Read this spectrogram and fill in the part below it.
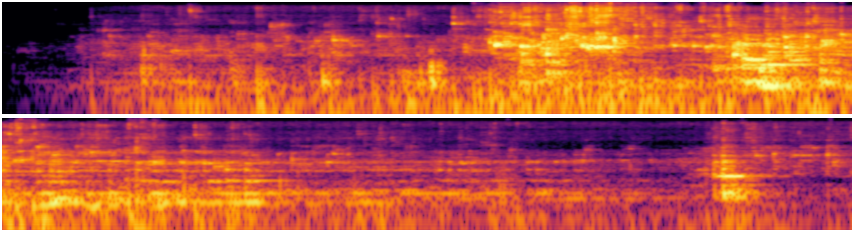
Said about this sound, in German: Rolf hatte das Wasser aus der Wanne gelassen.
